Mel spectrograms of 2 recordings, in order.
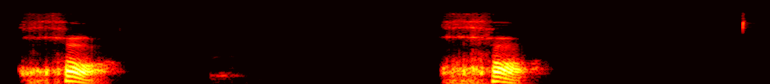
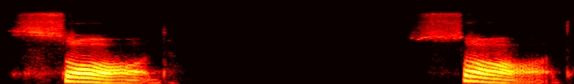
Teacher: when we say these letters, we need to round in our mouth a little bit, and we need to make our voice thick and a little bit heavier. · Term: thick letters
